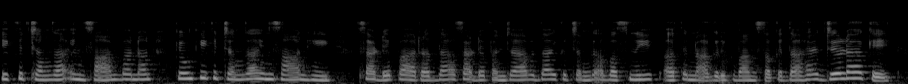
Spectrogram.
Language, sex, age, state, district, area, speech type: Punjabi, female, 45-60, Punjab, Amritsar, urban, spontaneous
